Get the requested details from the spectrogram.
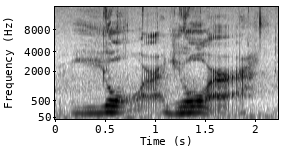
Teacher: we don't tend to make a strong R sound with 'you're' like the Americans do. "You're". And if it's said quickly, like he says it here, it becomes more like 'yə' with the schwa sound.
